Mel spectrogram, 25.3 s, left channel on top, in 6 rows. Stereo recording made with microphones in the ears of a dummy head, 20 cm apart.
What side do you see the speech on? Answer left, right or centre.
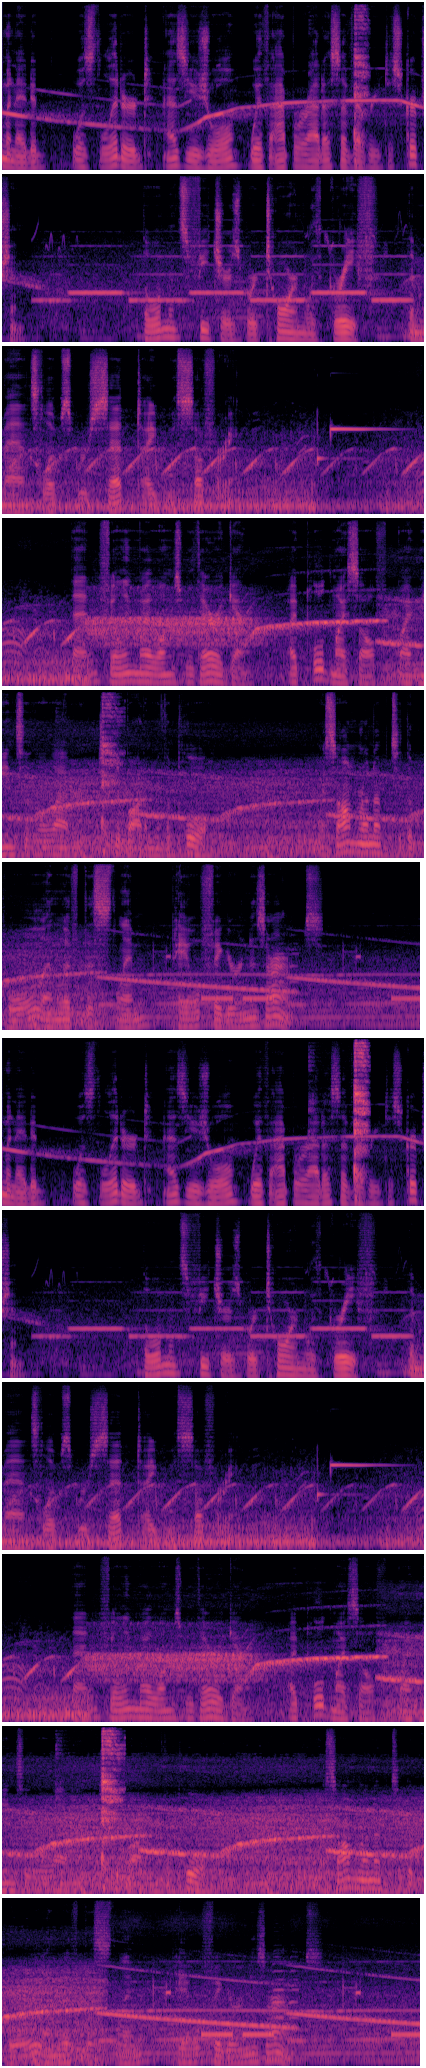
left.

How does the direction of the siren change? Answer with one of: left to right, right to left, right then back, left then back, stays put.
left to right.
